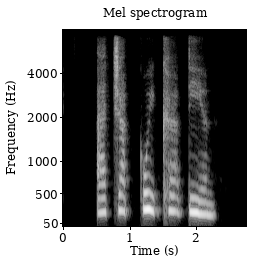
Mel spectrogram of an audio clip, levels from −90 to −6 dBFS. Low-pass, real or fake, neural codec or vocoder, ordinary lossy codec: 7.2 kHz; fake; codec, 16 kHz, 0.5 kbps, X-Codec, HuBERT features, trained on LibriSpeech; MP3, 64 kbps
